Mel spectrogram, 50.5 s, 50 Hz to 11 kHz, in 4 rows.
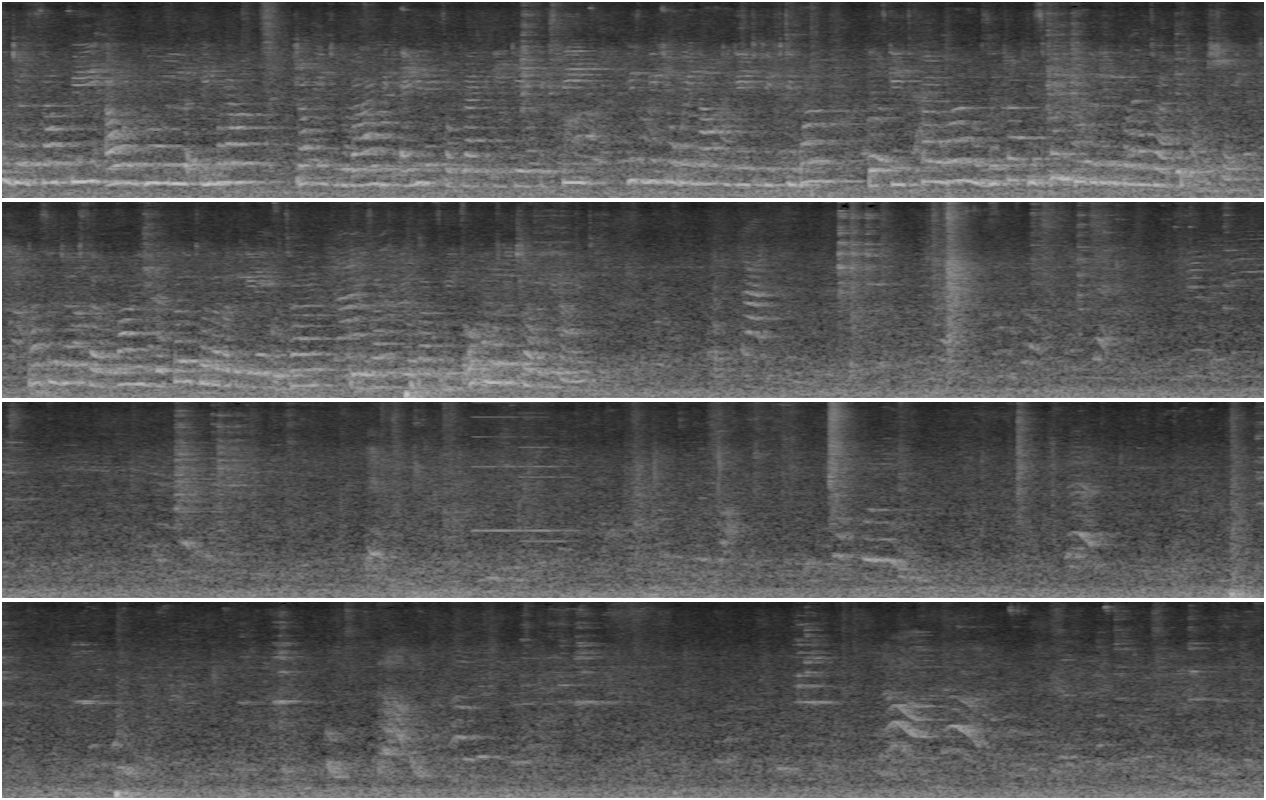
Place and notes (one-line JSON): {"title": "UK - Ambience Gatwick Airport north terminal - 13 13 - 03 11 2010", "date": "2010-11-03 13:13:00", "description": "waiting for my flight. The screaming Italian family; people missing the plane and I am about there...", "latitude": "51.16", "longitude": "-0.18", "altitude": "69", "timezone": "Europe/London"}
